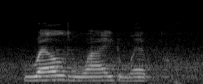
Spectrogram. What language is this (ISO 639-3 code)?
zul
